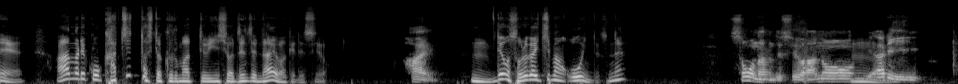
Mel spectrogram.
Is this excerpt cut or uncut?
uncut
